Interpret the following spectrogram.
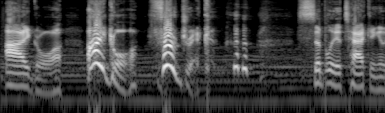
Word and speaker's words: Igor: Igor? No, it's pronounced Igor.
